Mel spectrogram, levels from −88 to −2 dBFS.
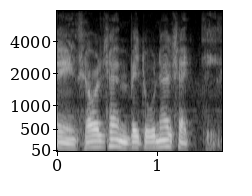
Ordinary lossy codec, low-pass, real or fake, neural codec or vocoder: none; none; real; none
